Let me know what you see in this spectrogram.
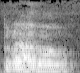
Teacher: Yes, Spanish has words like prado, which is that's a tap rhotic with a stop before it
